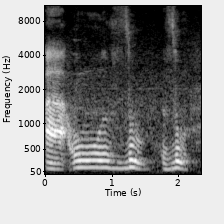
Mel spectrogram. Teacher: Jadi ujung lidah itu berada di antara gigi atas dan gigi bawah. Gigi depan atas dan gigi depan bawah. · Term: za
